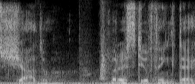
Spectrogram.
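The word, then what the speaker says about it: Scadu: Yeah, I found out that Skadu is actually pronounced Shadow, but I still think that Skadushout sounds better.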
